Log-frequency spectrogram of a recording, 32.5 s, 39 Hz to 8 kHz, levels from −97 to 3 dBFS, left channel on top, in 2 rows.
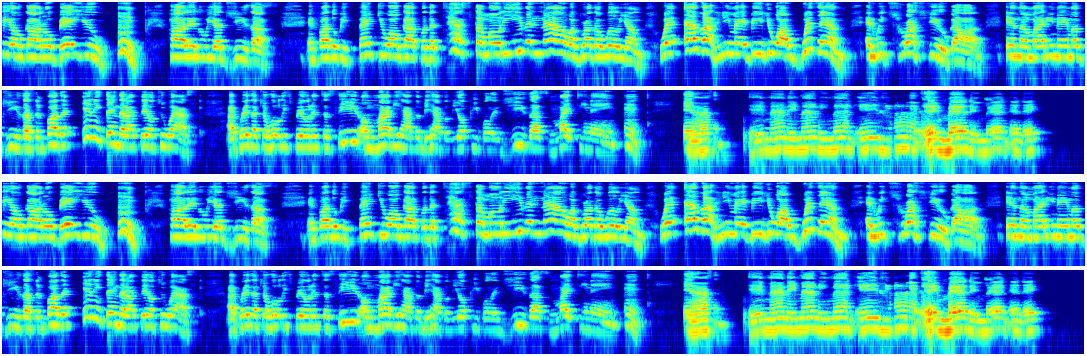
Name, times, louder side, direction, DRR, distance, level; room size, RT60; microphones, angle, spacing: voice 1, 0.0-2.0 2.5-3.9 4.4-9.6 9.9-12.6 12.9-14.7 15.1-19.0 19.6-25.8 26.5-26.7, left 1 dB, 25° left, 2 dB, 0.7 m, -28 dB
voice 2, 26.5-26.9 27.4-30.1, right 2 dB, 80° right, 5 dB, 0.8 m, -31 dB
voice 3, 29.9-31.7, right 2 dB, 10° right, 0 dB, 0.9 m, -25 dB
2.8 x 2.4 x 3.4 m, 0.28 s
head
